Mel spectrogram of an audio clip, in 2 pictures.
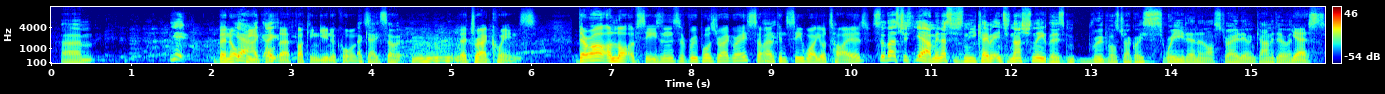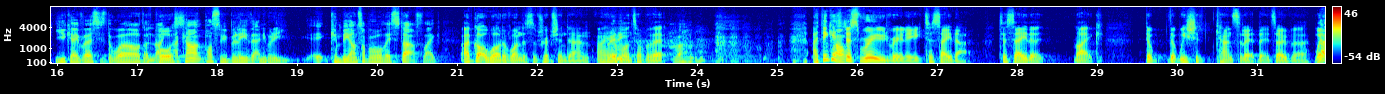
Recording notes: recorded live at Cheerful Earful Festival in November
